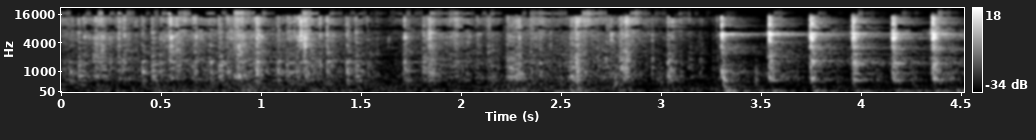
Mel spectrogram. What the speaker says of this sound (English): So give it a good whisk.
